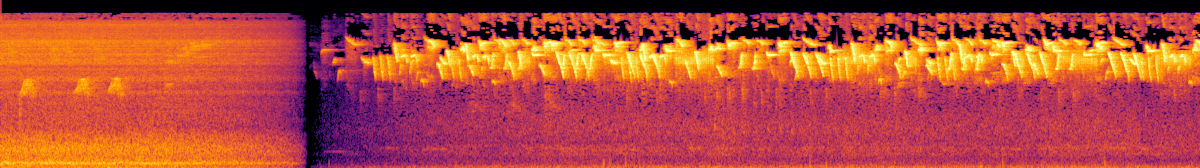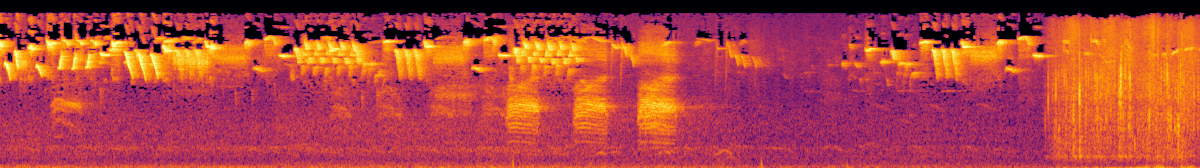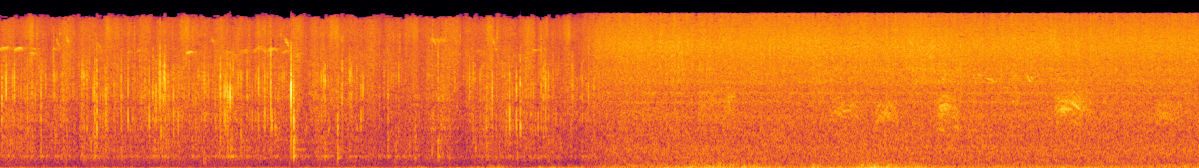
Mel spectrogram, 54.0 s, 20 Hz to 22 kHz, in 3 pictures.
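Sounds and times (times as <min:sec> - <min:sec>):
bicycle tyres on gravel: 0:00.0 - 0:04.6, 0:33.5 - 0:53.9
songbirds singing: 0:04.7 - 0:44.3, 0:47.8 - 0:53.9
bird harsh calls: 0:23.1 - 0:28.4, 0:48.3 - 0:53.9.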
